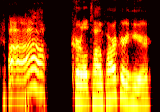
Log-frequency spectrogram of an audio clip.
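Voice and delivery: hammed-up movie voice-over interruption; Colonel Tom Parker. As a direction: butt in loudly as the story's narrator. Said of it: "the movie will just side, was like".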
